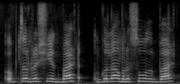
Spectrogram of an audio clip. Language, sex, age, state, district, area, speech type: Kashmiri, female, 30-45, Jammu and Kashmir, Bandipora, rural, spontaneous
